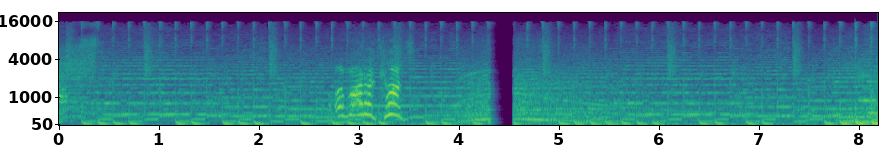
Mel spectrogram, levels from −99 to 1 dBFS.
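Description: A call audio freeze runs from 4.31 to 4.57 s: the last sound smears into a fading buzz, then about 140 ms of silence, before the audio resumes exactly where it stopped. The likely cause is delayed packets draining the jitter buffer, which adds a 235 ms gap but loses nothing.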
